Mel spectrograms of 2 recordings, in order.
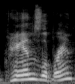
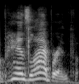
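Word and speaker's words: Pan's Labyrinth: Pans Lebranth. It's Pans Labrinth, right? No, Pans Labyrinth.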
